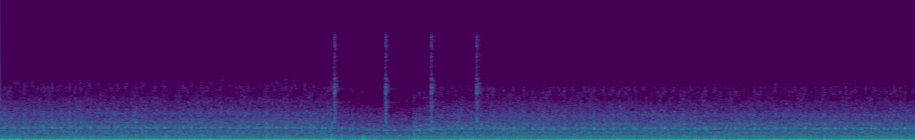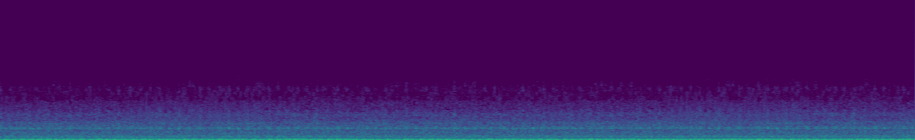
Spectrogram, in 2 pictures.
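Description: A truck engine drones steadily as the truck drives along.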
